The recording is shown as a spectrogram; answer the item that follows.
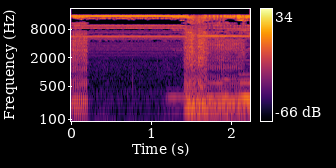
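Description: A short blip, then a second of quiet, then a TV series' opening sequence starts playing about one and a half seconds in with a low droning sound.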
